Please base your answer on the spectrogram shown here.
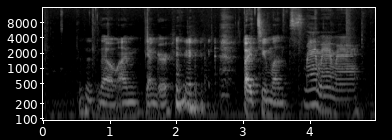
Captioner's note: giggles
